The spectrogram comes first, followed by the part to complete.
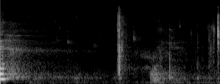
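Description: Mostly quiet, with one sharp click about a second in and a few faint soft clicks after it.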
